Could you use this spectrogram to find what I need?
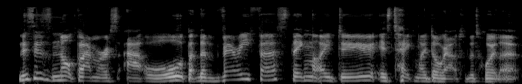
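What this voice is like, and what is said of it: British accent. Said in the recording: “I'm actually really aware of my accent right now. I'm like, okay, sorry, really British.”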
